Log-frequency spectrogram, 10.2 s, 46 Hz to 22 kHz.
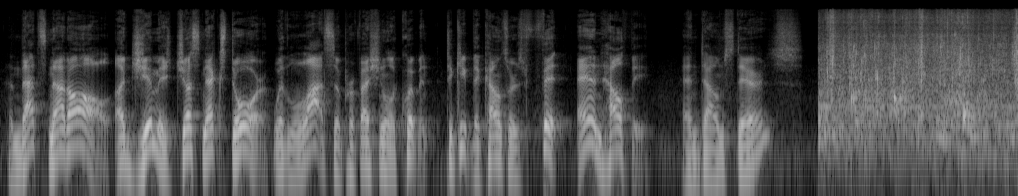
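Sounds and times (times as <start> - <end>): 
speech: 0.1 - 8.0
water splashing in a standard indoor swimming pool: 8.2 - 10.1.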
